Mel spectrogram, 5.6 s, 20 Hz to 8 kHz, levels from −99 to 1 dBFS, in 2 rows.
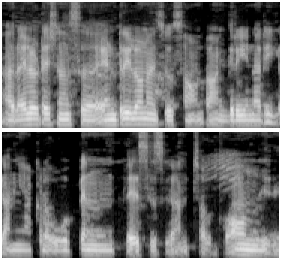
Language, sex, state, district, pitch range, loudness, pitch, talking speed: Telugu, male, Andhra Pradesh, Guntur, 110-120 Hz, -17 LUFS, 115 Hz, 175 wpm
